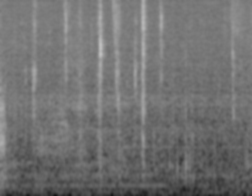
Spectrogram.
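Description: Someone chews a crunchy canned leaf from a garden plant, giving a series of faint, close, irregular crisp crunches and bites over a quiet background, with no talk.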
